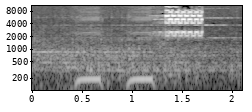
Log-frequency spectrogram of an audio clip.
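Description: A mobile phone ringing: two short low buzzes, then a brief high electronic ring tone, the pattern repeating.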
